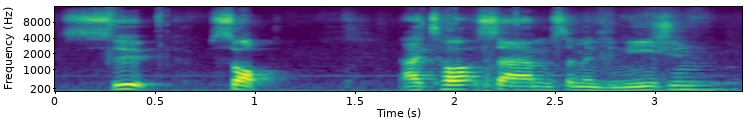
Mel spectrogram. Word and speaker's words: sop: Okay, so soup in Indonesian is sop, which is just S-O-P, which I think is wonderful. You just take the U out and it becomes sop. Sop. – And sop.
